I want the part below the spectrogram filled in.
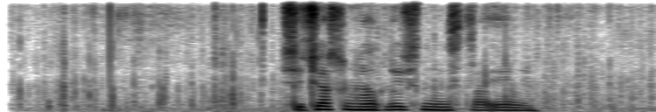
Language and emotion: Russian, neutral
